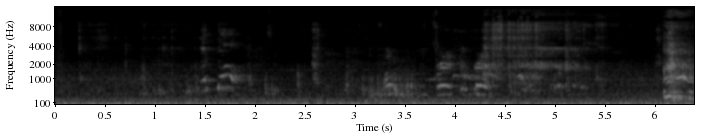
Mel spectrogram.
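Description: Outdoor home-video soundtrack: a steady low rumble with faint voices of a man and young children, and a brief wider noisy rush a little after four seconds in.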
